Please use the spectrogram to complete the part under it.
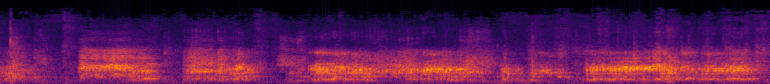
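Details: French Bulldog in a play fight, producing sustained snarling growls in four long bursts separated by short gaps, gritty and harmonic in tone.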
